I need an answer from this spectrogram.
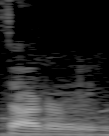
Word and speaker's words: Dougherty: And which is funny because it looks like Daugherty, but it is Dougherty.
